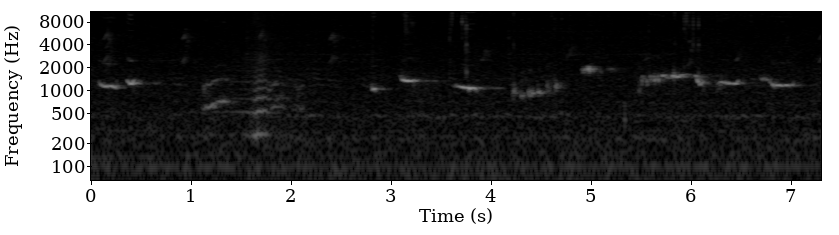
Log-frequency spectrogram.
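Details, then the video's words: Young butcherbird, still lighter black and very tame, visiting a garden it comes to often, sings clear fluted whistles near one to two kilohertz, some sliding, spaced irregularly, with a brief buzzy rattle early on. "Young Butcher Bird is singing a song"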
